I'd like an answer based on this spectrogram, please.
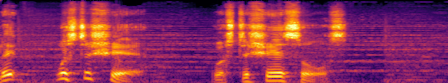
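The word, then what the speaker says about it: Worcestershire: Worcester sh though it's not like we actually pronounce it like that either wor Shear that's what we call it wor Shear wor Shear Source right it's settled carrying on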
